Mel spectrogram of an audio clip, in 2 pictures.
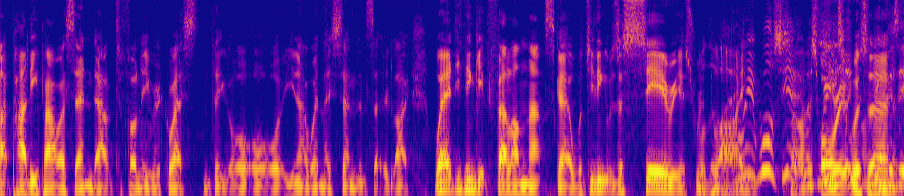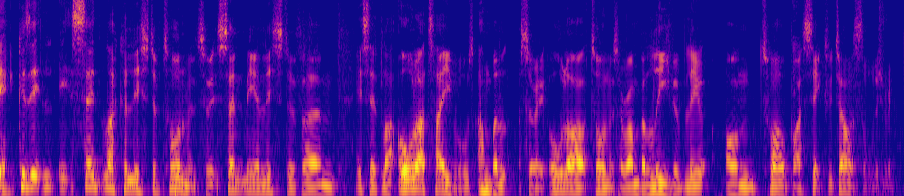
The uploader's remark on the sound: Recorded at the English Open in Crawley.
